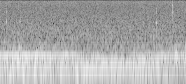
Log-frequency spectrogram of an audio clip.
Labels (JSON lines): {"label": "anthrophony, boat engine", "recorder": "HydroMoth"}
